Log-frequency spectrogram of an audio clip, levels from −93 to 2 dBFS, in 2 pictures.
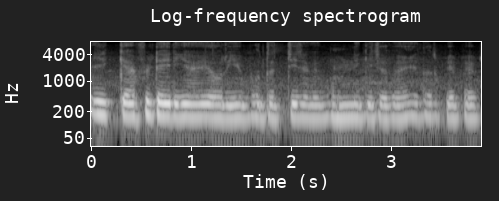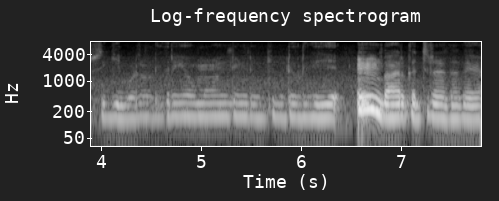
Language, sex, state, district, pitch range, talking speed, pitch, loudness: Hindi, male, Uttar Pradesh, Gorakhpur, 145-155 Hz, 240 wpm, 150 Hz, -23 LUFS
